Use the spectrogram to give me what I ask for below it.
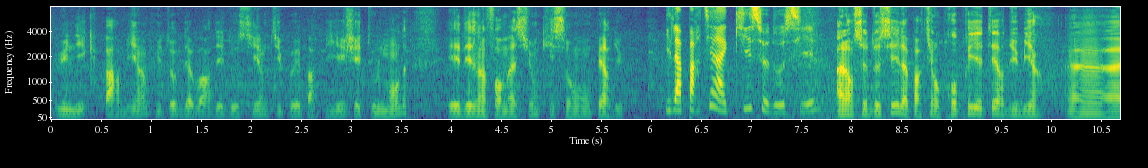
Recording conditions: busy venue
